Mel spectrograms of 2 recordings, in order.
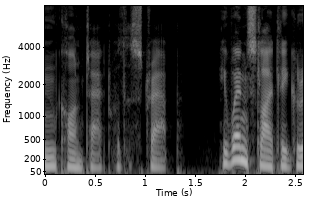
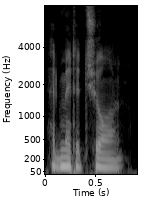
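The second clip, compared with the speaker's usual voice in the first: ordinary delivery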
